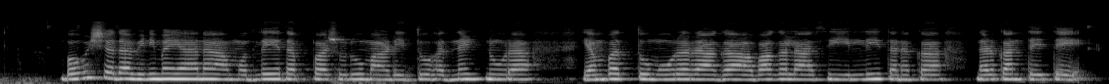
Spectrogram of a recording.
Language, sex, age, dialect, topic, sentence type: Kannada, female, 60-100, Central, banking, statement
